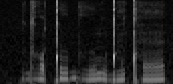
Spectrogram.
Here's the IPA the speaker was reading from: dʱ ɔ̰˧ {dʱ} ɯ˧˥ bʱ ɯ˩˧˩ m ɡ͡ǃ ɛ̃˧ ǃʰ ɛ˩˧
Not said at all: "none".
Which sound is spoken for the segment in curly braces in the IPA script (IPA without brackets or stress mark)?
ǃ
